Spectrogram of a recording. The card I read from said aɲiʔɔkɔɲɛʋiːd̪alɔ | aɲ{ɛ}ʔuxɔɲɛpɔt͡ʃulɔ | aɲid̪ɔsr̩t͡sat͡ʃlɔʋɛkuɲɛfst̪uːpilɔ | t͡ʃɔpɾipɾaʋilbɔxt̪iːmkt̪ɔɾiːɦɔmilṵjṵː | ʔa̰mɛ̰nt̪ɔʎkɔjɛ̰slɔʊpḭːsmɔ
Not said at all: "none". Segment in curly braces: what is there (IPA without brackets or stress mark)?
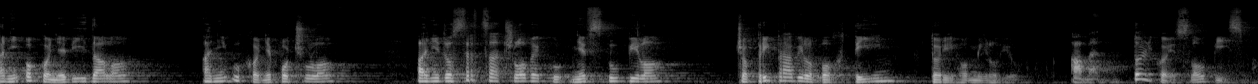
i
